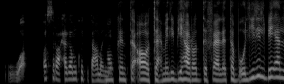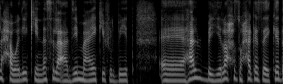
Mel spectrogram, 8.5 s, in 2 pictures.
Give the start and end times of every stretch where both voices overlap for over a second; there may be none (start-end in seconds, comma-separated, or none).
none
